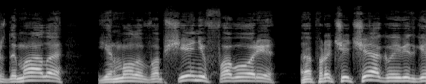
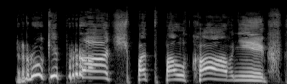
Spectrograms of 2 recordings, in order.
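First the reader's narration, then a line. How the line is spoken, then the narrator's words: Shrill female squeal. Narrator (Russian): взвизгнула прелестница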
